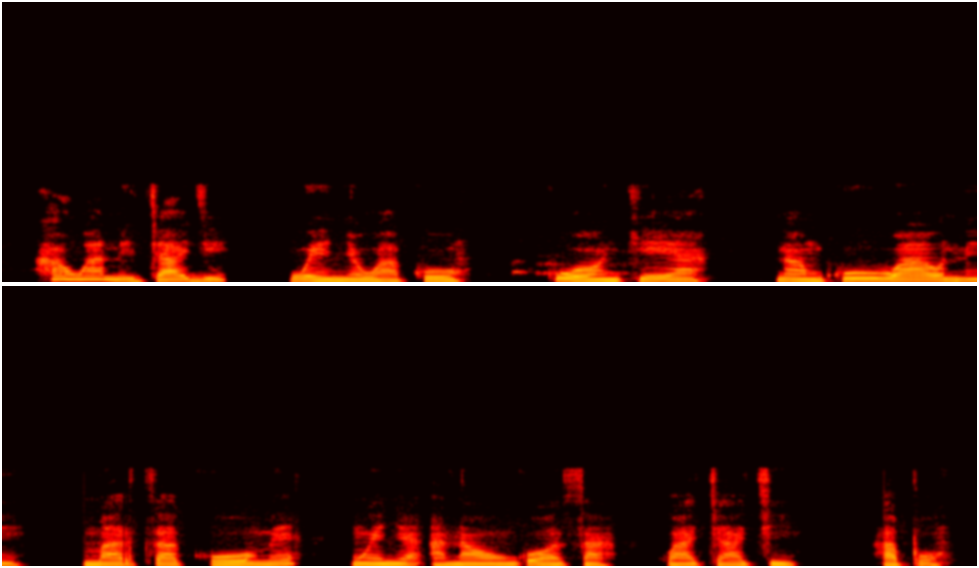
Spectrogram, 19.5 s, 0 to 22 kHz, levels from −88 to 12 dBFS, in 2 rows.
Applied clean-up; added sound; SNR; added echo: none; none; none; none.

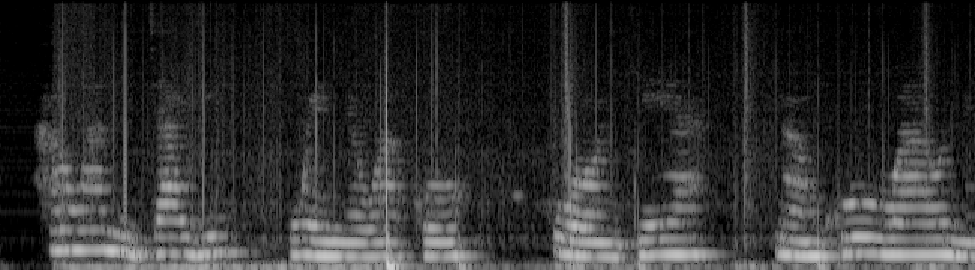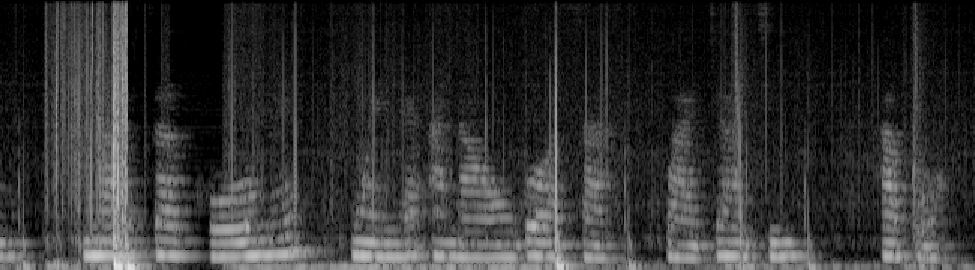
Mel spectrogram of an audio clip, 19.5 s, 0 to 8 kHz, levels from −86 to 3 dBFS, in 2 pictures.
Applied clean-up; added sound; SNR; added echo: none; Crackle; 1 dB; reverberation time 0.6 s.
